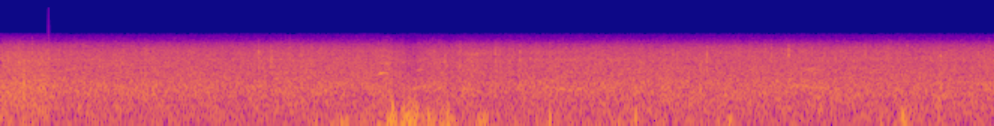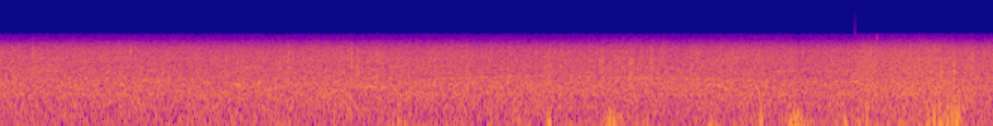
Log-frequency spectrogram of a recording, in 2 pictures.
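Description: A wildfire roars and crackles through brush.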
